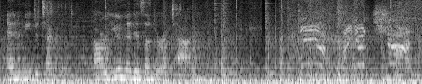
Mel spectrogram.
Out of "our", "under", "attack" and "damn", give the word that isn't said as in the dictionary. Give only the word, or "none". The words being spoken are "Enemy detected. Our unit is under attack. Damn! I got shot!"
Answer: damn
